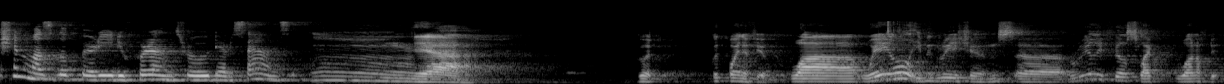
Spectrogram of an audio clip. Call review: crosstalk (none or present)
none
